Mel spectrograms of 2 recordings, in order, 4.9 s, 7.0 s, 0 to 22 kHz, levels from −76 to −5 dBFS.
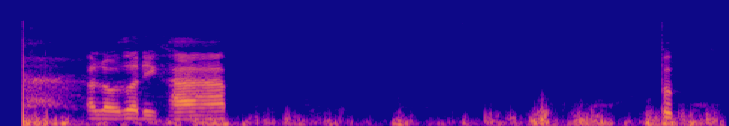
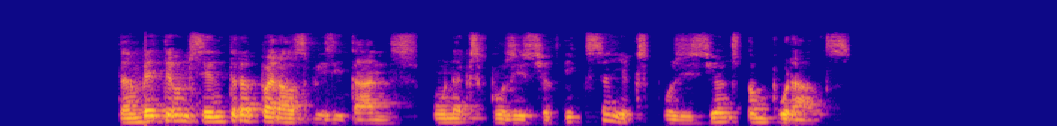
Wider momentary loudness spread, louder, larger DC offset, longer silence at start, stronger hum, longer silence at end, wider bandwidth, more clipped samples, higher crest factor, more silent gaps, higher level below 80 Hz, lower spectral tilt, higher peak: first, 22 LU vs 9 LU; second, -30 LUFS vs -20 LUFS; neither; second, 0.15 s vs 0.8 s; neither; second, 0.05 s vs 1.4 s; first, 11.5 kHz vs 7.8 kHz; neither; about the same, 24 dB vs 20 dB; second, none vs 2.80-2.87 s; first, -44 dBFS vs -58 dBFS; first, -6.5 dB/octave vs -4.5 dB/octave; second, -8 dBFS vs -2 dBFS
